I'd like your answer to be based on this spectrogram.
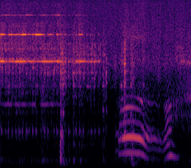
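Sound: alarm clock ringing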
